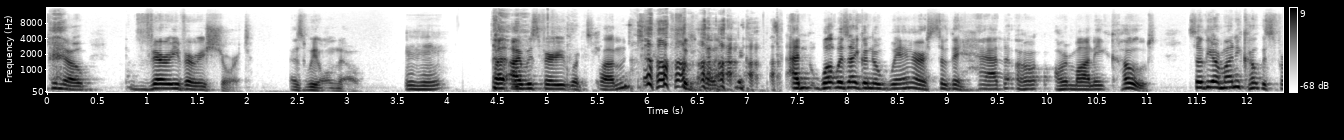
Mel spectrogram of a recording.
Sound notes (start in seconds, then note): 5.8 laughter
